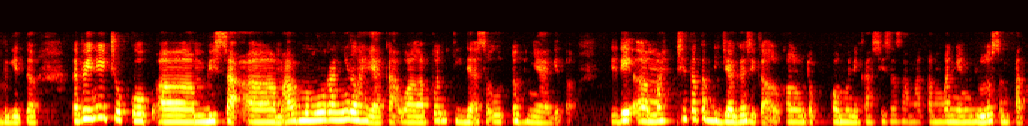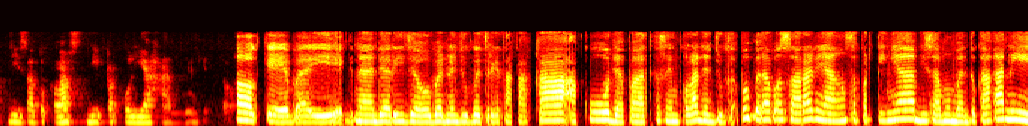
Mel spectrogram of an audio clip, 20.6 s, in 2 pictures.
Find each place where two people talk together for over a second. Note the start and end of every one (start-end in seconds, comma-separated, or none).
none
